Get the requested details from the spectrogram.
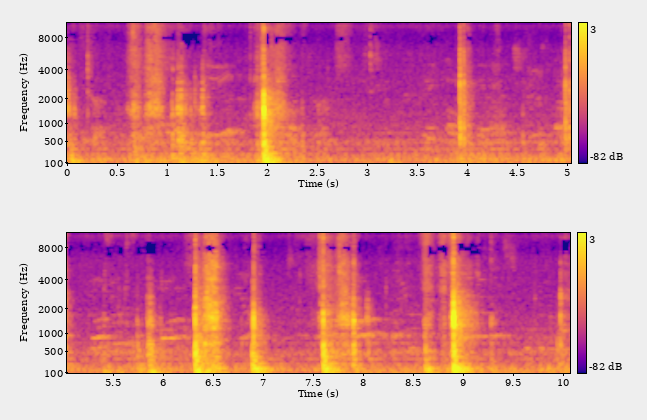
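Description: A knife cuts through an orange onto a plastic cutting board.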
